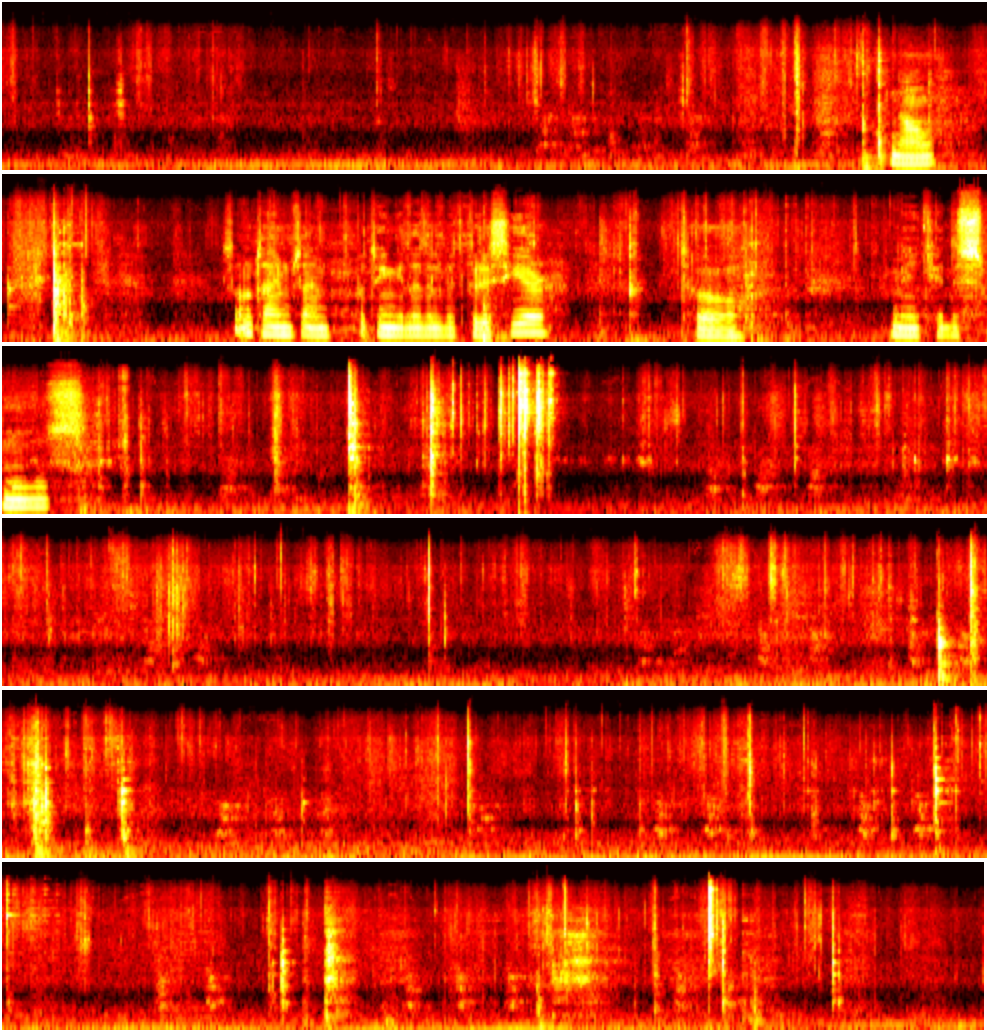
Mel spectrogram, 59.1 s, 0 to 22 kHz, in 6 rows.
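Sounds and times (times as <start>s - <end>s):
metal parts clinking: 23.2s - 26.3s, 56.1s - 57.7s.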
